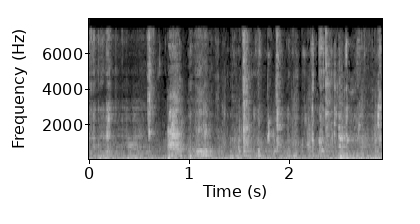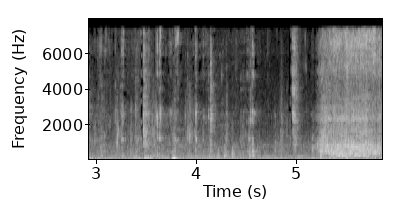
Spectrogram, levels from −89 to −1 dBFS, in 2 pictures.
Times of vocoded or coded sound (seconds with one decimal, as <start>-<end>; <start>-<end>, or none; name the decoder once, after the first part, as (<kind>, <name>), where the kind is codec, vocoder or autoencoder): 0.0-0.6 (codec, SNAC)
